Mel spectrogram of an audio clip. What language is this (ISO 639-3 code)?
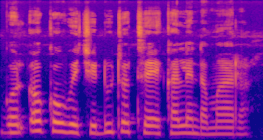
luo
